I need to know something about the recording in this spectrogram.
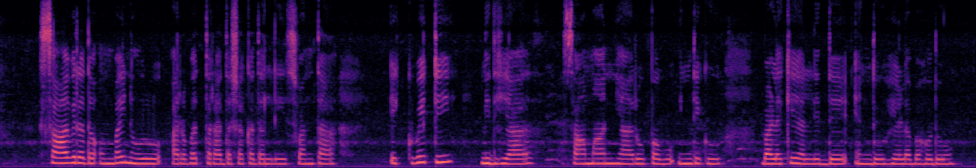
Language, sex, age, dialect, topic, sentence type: Kannada, female, 25-30, Mysore Kannada, banking, statement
